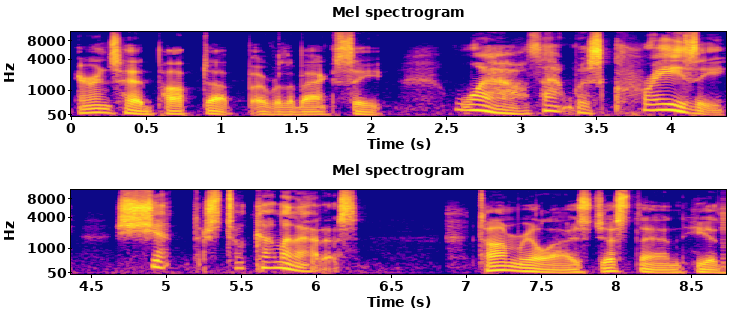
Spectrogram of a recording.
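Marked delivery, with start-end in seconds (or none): 2.6-6.3 high, drawn-out amazement turning to loud alarm; excited alarm. A narrator's reading. Passenger after the explosion, excited then alarmed. Passenger reacts to blast, pursuers coming.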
